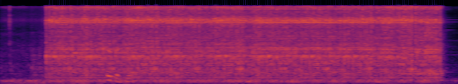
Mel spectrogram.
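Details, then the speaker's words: HP printer at power-on: one gear turns but the rear gear will not, giving a harsh, constant grinding whir with a rough chatter about three times a second until it stops. Gears are binding; something is suspected stuck inside, not yet confirmed. "तो दोस्तों इसका problem यह सकता है कि अंदर में कुछ ना कुछ फंसा हुआ है जिसकी वजह से यह प्रॉब्लम है"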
